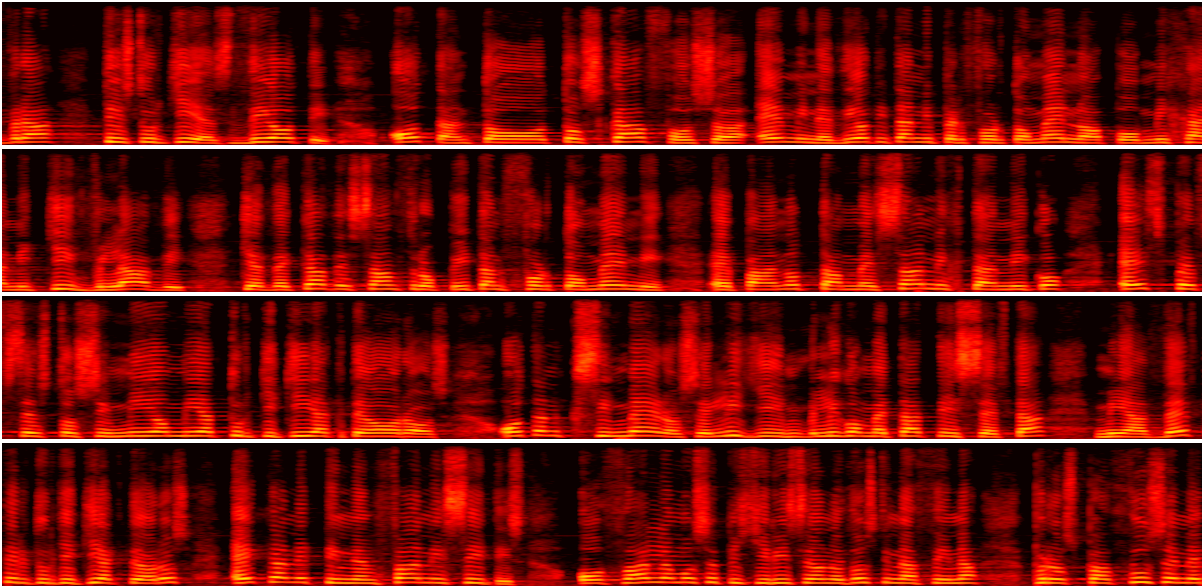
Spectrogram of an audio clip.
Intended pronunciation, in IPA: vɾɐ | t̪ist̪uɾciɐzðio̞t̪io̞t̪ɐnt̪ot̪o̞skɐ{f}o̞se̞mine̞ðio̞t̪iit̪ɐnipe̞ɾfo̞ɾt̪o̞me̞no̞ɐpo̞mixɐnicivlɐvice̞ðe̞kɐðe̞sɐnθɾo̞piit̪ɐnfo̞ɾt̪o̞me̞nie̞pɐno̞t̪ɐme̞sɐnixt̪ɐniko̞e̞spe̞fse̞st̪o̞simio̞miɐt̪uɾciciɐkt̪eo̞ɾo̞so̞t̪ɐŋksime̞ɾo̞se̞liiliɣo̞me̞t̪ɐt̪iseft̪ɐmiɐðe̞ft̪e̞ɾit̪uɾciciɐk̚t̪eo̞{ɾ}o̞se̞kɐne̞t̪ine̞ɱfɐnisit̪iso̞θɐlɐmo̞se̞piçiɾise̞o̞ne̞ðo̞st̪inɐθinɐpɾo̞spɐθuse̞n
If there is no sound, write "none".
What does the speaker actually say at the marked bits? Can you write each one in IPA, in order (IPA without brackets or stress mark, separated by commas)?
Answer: f, ɾ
